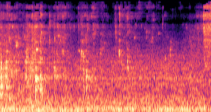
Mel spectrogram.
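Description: Rinse water is poured out of a container of soaking dried hominy in a kitchen, a faint, continuous splashing trickle with scattered drips, close by and without talk.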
